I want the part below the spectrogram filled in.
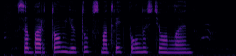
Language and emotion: Russian, neutral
